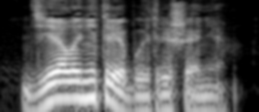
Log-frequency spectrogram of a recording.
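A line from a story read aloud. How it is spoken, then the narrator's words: Plain. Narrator (Russian): ответил Солис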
